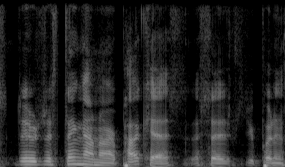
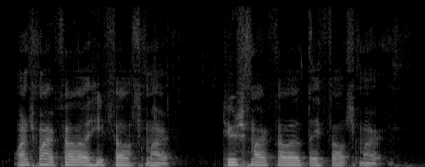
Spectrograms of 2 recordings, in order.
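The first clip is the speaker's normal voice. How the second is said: very fast, rapid-fire tongue-twister delivery; 9 dB quieter than usual. Reading a tongue twister aloud after being told to go as fast as possible; tongue twister read very fast. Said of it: "As fast as you can".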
